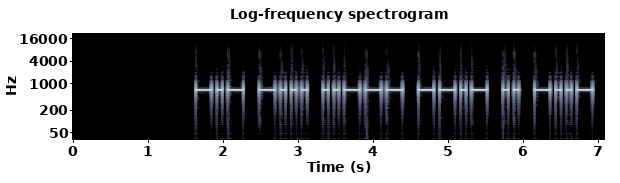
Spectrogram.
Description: Morse code, heard as a keyed tone, about 17 wpm, 700 Hz. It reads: KB2QIX
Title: USA Call Signs - 6 Characters - Repeated 3x - 17wpm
